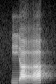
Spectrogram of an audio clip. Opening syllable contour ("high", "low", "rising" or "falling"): low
